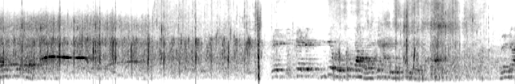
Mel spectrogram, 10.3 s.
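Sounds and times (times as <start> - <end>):
audience applause: 0.0 - 5.4
speech: 7.1 - 9.0.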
